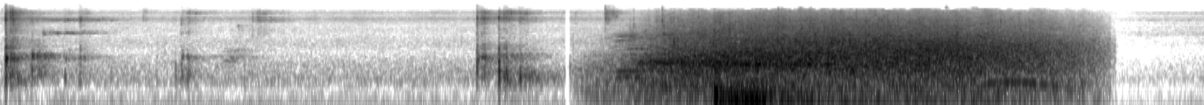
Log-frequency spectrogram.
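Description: A tennis racket strikes the ball in a forehand, followed by a few fainter ball contacts over the next three seconds. About four seconds in, a loud, even rushing noise swells up, holds for about three seconds, and cuts off abruptly.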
